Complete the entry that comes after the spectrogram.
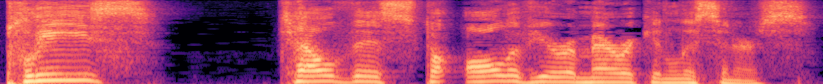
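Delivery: grave reading with long, heavy pauses; solemn, moved letter reading. Acted. Host reading a British listener's farewell letter, solemn and moved. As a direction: let each sentence land, holding back emotion.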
